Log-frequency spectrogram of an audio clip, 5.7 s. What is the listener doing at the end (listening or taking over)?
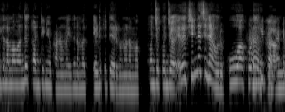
taking over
